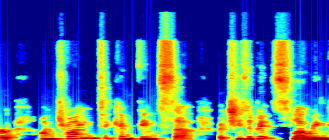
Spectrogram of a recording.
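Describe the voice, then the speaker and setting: This woman speaks with a British accent on a very clean recording with a silent background. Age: 60s. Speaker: spiritual medium and teacher. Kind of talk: casual chat.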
